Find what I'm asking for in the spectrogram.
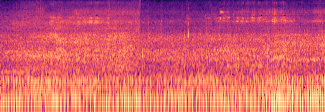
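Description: A motorcycle ridden through city traffic in Dombivli, its engine thrumming in a steady, close, loud pulse throughout with no voices over it.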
